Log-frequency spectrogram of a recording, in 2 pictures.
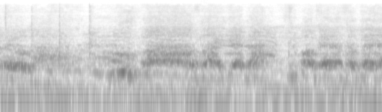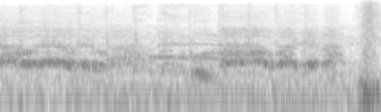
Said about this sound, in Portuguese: isso aí, com muita pressão na torcida. Isso daqui é um áudio de antes do jogo, a torcida cobrando o Palmeiras pro resultado.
